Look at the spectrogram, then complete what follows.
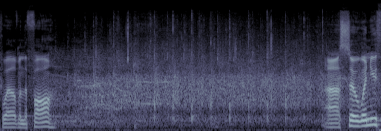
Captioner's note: audience cheering and clapping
